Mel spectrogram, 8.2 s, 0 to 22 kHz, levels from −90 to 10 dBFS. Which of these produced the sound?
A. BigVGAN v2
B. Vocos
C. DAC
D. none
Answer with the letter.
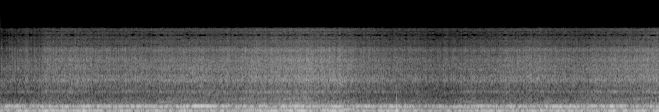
D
